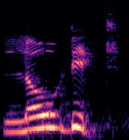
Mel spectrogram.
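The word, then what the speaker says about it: loaded: আর হচ্ছে যে লোডের ভার্ব 2 এটা হবে টা লোডেড হয়ে যাবে, লোডেড। লাস্টে ডিডি থাকলে ডিড উচ্চারণ করতে হয়, লোডেড।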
